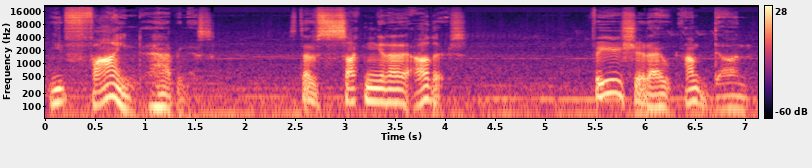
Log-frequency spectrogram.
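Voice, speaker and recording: An actor playing a blunt, earnest, exasperated wasteland survivor and tinkerer in an audio drama, often swearing. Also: male voice, mid-range voice, big pitch swings, a little slow, gravelly, bright, forceful tone, exaggerated voice. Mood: angry. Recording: noisy ambient sound effects behind.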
